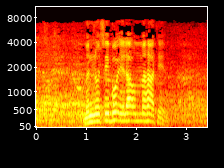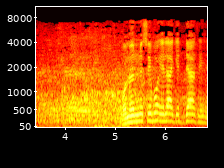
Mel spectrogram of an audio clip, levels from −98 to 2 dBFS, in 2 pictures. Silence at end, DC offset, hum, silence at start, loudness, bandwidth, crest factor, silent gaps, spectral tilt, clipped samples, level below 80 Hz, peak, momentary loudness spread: 0 s; under 0.1%; none; 0 s; -15 LUFS; 8 kHz; 16 dB; none; -5 dB/octave; under 0.1%; -38 dBFS; 0 dBFS; 16 LU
